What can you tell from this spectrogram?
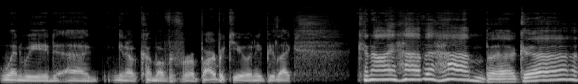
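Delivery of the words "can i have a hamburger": very high, slow British cartoon accent. Retelling how a young cousin asked for a hamburger at a barbecue, Peppa Pig accent. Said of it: "adopted a Peppa Pig accent".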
